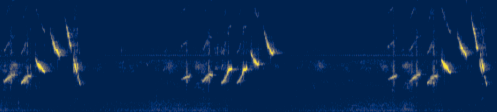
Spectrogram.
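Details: Yellow-bellied seedeater (coleiro baiano) from Pernambuco singing: bursts of sharp, rising whistled chirps, about ten quick notes per phrase, with phrases separated by short pauses; a faint low murmur in the background.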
